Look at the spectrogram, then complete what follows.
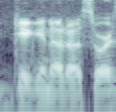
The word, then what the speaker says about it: Giganotosaurus: Argentina this is Giganotosaurus stop pronouncing it wrong all you uh naughty people pronouncing a giganotosaurus it stands for giant Southern lizard Latin not English there we go Giganotosaurus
